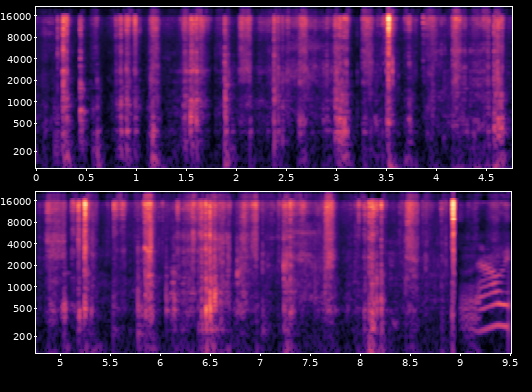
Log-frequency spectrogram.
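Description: Scissors cutting through a cardboard box, with irregular snips, scrapes and crinkling handling noises coming close and fairly quiet in uneven bursts.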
